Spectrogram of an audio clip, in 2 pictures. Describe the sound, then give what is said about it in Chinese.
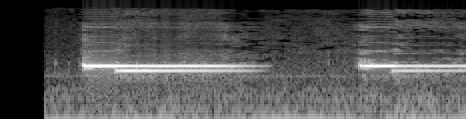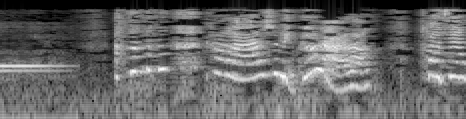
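A doorbell rings twice, each ring a steady, bright electronic tone lasting about two seconds with a short pause between. Someone then starts talking with an animated, rising and falling voice. “爬过去开门去，跪着求他进来，知道吗？”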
